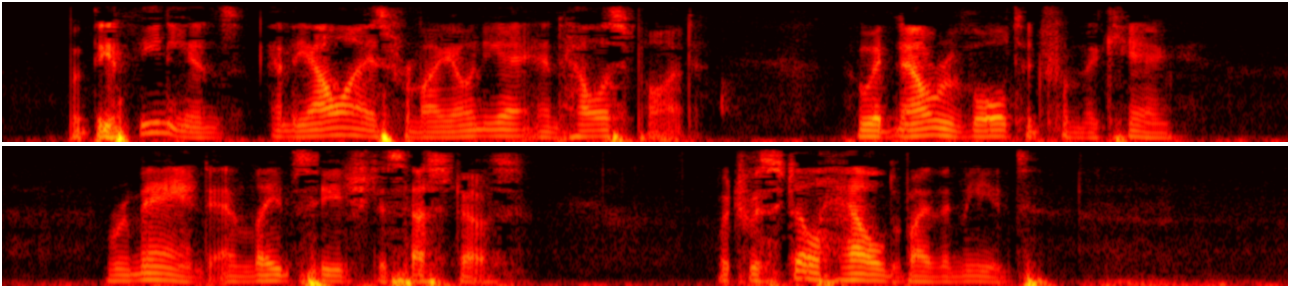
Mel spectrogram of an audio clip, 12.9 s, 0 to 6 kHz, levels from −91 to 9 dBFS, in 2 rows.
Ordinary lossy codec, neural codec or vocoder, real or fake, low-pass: MP3, 24 kbps; codec, 16 kHz in and 24 kHz out, 2.2 kbps, FireRedTTS-2 codec; fake; 5.4 kHz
